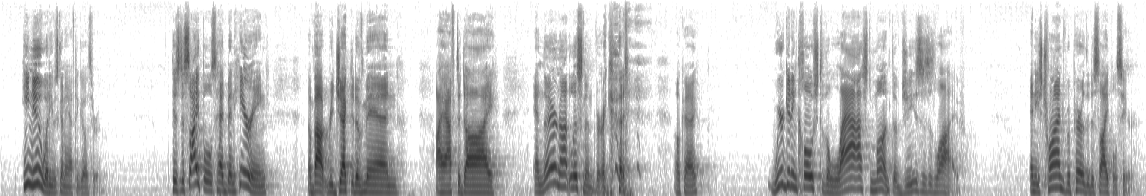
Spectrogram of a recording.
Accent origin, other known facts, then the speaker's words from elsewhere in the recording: Spokane, Washington, United States; I grew up in Spokane, and we get snow and we get lightning in the summer, but never snow and lightning at the same time.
